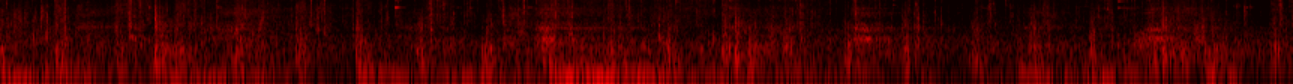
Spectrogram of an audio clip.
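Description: Footsteps run quickly over dry dirt and gravel.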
